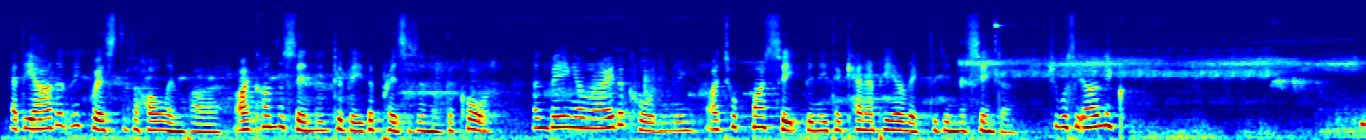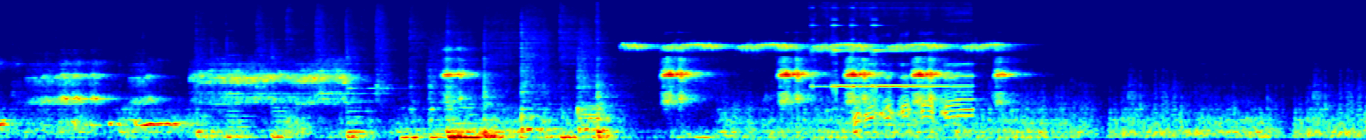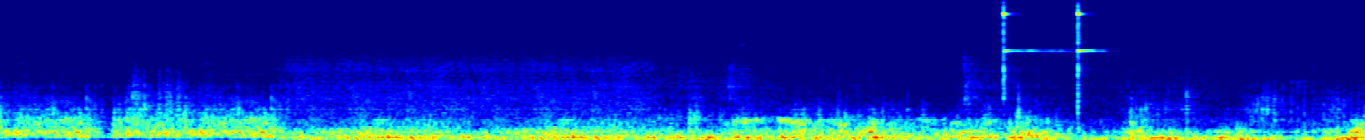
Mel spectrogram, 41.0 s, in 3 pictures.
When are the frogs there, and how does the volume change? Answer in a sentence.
You can hear the frogs from 0.0 to 23.7 s, getting louder.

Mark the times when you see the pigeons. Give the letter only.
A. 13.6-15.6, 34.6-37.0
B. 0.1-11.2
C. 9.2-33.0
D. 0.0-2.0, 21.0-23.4
A.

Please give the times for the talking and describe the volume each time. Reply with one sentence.
You can hear the talking from 0.1 to 11.2 s, at a steady volume.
